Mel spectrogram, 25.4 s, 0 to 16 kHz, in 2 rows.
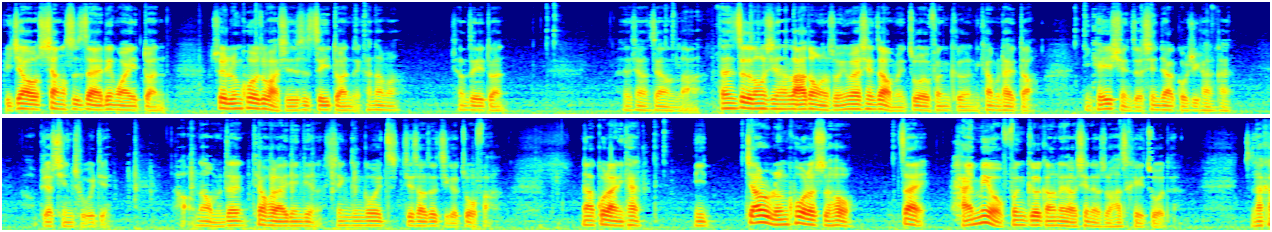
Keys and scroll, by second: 7.4 Escape, 13.9 ctrl+z, 17.9 Escape, 18.8 Tab.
